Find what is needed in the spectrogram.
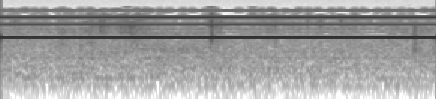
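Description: Digital multimeter's continuity buzzer sounding one steady, unbroken high tone. It shows that the frozen frost stat's bimetal switch is closed across the orange and white wires, as it should be when cold.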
